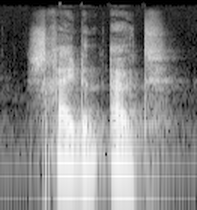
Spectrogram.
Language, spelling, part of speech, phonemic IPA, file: Dutch, scheiden uit, verb, /ˌsxɛi̯də(n)ˈœy̯t/, Nl-scheiden uit.ogg
- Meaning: inflection of uitscheiden: 1. plural present indicative 2. plural present subjunctive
